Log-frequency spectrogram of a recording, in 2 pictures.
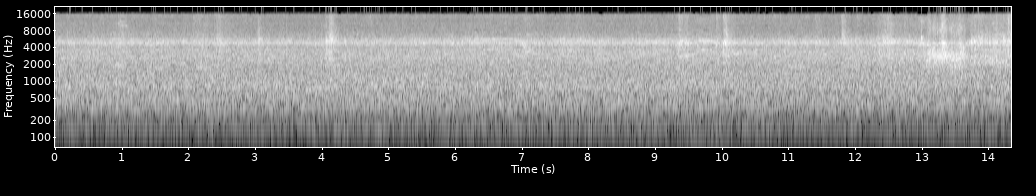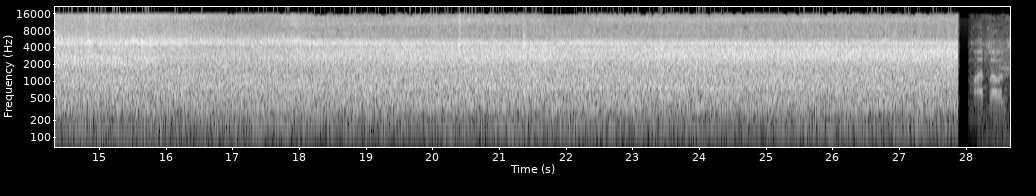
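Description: Waste segregation machine with an inclined cleated conveyor belt running: a loud, steady mechanical din with an even hum underneath.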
